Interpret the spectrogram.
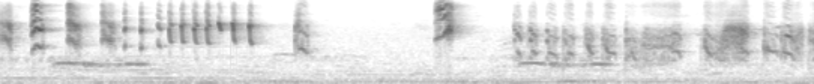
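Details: Energetic long-tailed shrike song used to provoke silent shrikes into replying: a rapid stuttering burst of clicky high notes, a short silence, one harsh loud note, then a scratchy chattering phrase.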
